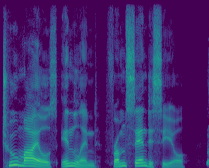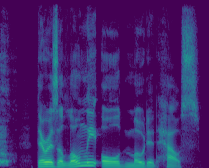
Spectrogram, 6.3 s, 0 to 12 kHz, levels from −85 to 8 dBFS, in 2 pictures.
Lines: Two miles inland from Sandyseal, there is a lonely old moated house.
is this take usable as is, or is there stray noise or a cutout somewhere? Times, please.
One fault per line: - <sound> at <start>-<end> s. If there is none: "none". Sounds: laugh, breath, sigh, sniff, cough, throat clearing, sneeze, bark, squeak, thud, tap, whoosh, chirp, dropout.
- bark at 3.1-3.4 s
